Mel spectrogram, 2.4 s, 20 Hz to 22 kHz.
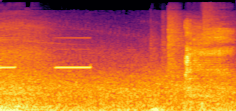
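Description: Truck reversing beeps in Euro Truck Simulator 2, a short run of steady electronic tones over a low engine rumble, then a brief hiss like an air brake near the end, with no talking.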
